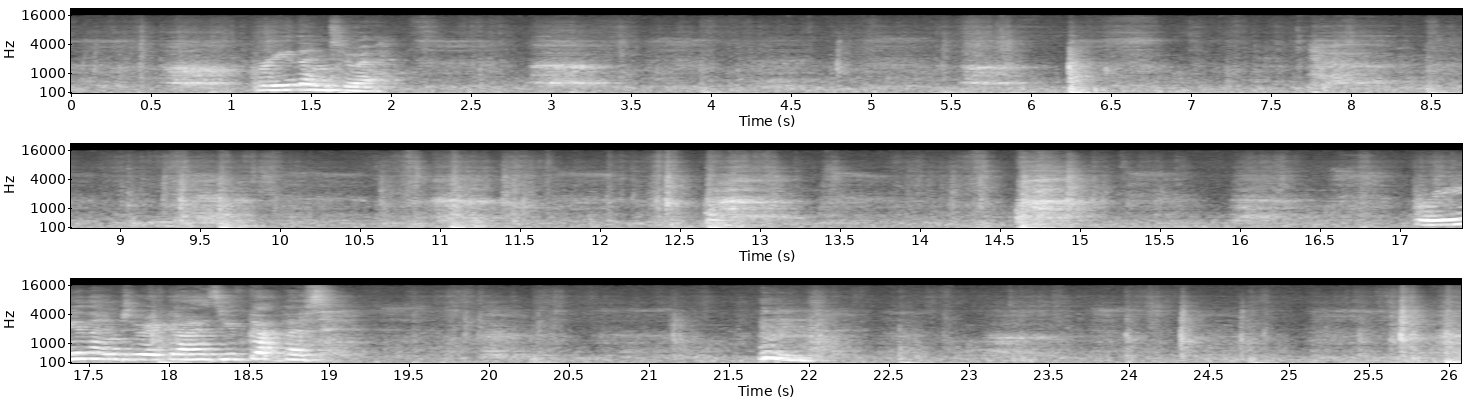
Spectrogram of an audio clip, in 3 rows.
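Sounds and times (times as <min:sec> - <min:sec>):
woman breathing hard: 0:00.0 - 0:01.2, 0:02.0 - 0:17.1, 0:19.0 - 0:26.0
feet thudding on exercise mat: 0:02.9 - 0:13.3, 0:14.2 - 0:15.2, 0:16.0 - 0:18.3, 0:22.0 - 0:26.0.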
